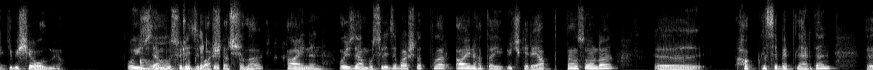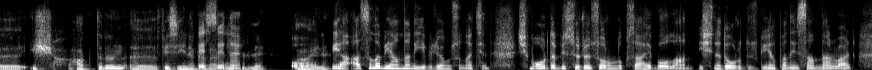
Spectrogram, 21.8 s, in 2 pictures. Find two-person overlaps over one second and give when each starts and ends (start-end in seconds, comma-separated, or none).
1.7-3.0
